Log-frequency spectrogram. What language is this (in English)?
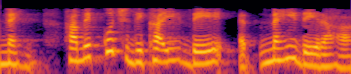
Hindi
